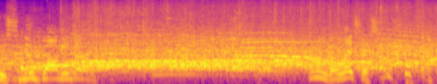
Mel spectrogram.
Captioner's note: applause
